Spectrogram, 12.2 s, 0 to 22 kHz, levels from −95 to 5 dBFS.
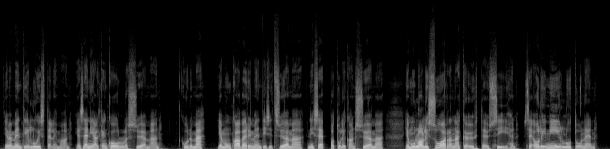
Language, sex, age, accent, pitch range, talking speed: Finnish, female, 20-39, native, 175-210 Hz, 155 wpm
